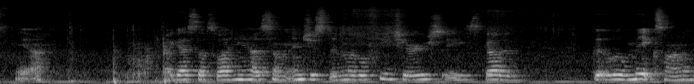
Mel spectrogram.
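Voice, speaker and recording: With a slight Southern US accent, a woman speaks at a moderate pace with long, frequent pauses, and audible room echo surrounds her voice. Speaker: mom vlogger. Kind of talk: casual get-ready-with-me vlog. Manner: casual, chatty with fillers.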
